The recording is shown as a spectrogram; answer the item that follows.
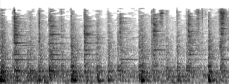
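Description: Fast, steady festival percussion music in the dhak style, with drum strokes under a metallic clanging beat like a bell-metal kansar.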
